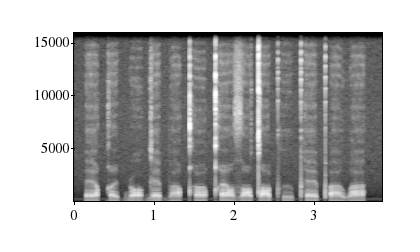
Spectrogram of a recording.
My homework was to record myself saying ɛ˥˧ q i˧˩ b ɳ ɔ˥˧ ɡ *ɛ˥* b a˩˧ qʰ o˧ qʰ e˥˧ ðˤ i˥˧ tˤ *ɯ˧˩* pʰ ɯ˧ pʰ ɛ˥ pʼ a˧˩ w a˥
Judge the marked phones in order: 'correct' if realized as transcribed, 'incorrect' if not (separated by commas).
correct, incorrect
